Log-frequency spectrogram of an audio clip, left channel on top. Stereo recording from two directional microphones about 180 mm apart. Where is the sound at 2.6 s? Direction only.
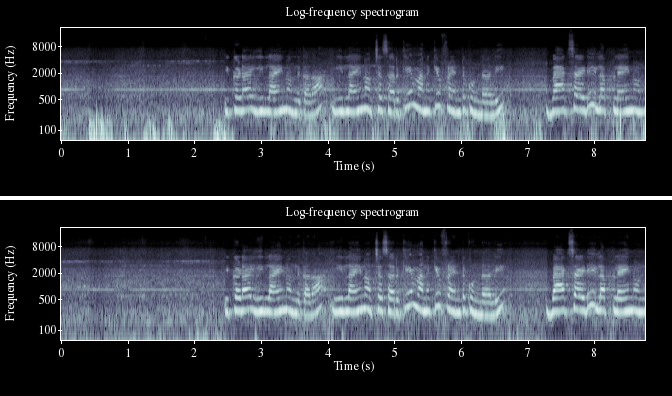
15° right (ahead or behind).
